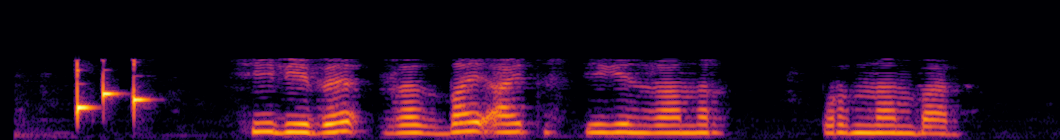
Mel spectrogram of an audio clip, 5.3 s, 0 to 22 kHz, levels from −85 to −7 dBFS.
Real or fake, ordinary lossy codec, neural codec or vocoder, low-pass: real; AAC, 16 kbps; none; 7.2 kHz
